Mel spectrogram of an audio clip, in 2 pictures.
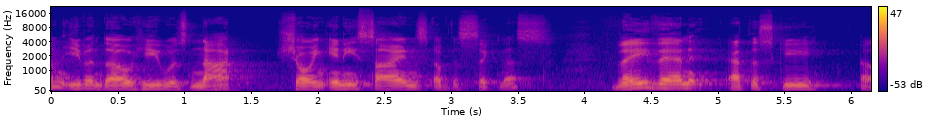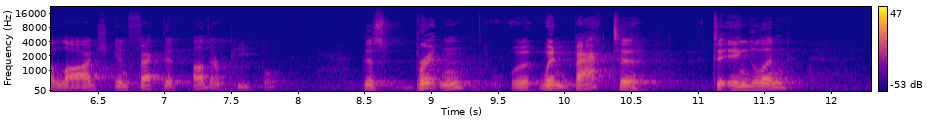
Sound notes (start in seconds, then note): none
